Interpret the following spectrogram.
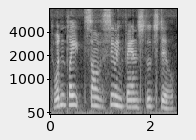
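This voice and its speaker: A woman reads a horror short story aloud, calm and measured. Her voice sits high and she keeps an even, steady reading pace. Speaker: reader.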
